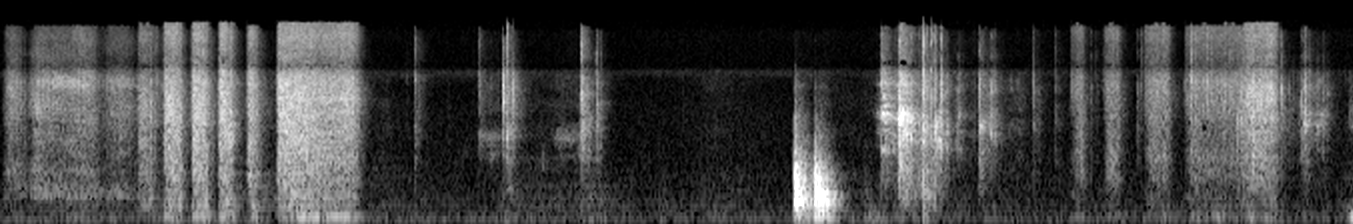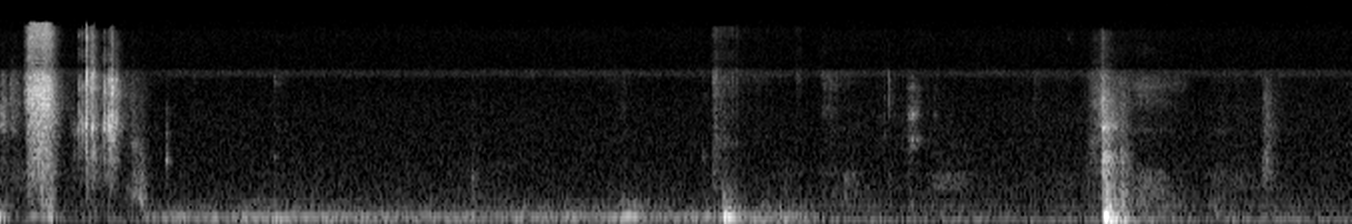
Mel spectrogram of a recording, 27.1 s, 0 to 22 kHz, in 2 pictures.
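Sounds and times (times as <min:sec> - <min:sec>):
spray paint can hissing: 0:00.1 - 0:03.7, 0:10.7 - 0:13.1, 0:13.8 - 0:14.4.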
